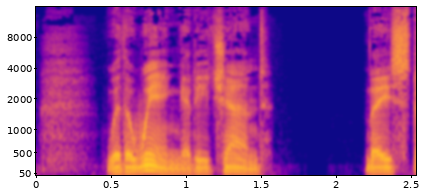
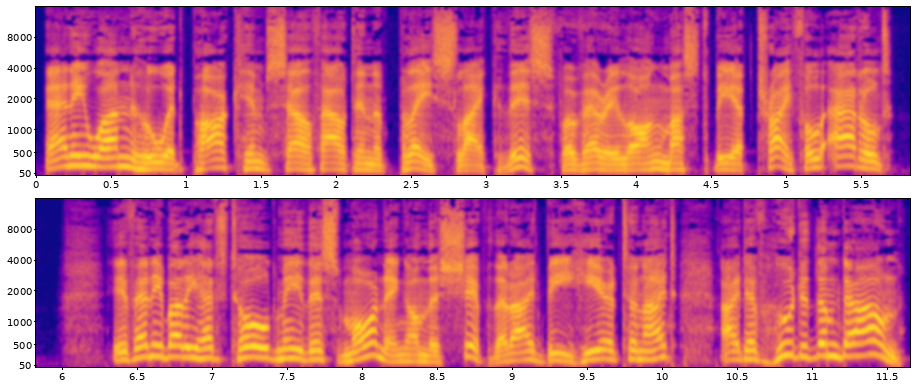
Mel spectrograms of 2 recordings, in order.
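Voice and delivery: put-on high, loud, fussy old lady voice; an old dame who is sure she's right; high-pitched elderly lady, firm and loud; old woman with conviction; 10 semitones higher, 5 dB louder than usual. A narrator's reading. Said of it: "said with conviction".

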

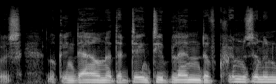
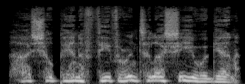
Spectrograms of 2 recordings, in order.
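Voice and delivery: higher-pitched, mildly fervent plea; understated anxious cry; 6 semitones higher than usual. A narrator's reading. Feverish client to departing Holmes, mildly crying out. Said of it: "cried the diplomatist".

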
